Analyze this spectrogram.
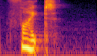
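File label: "fight", British English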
